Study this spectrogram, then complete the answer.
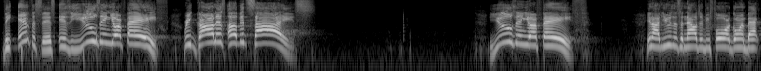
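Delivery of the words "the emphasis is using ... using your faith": using your faith, drawn out slow and high; slow emphatic preaching. Acted. Preacher driving home the point to his church, slow and emphatic. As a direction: stretch every word, lean on your.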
